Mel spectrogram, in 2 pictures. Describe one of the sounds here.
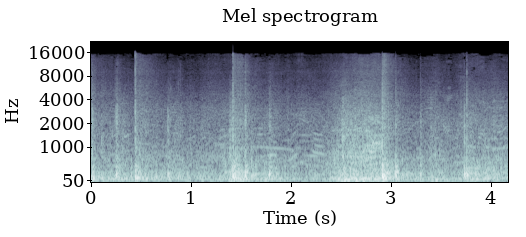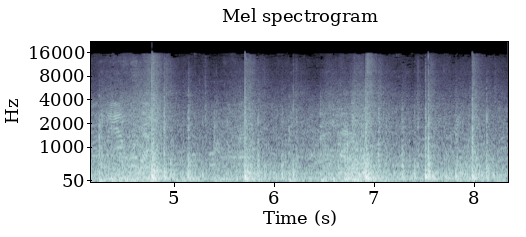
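A crowd cheers and chatters nearby.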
